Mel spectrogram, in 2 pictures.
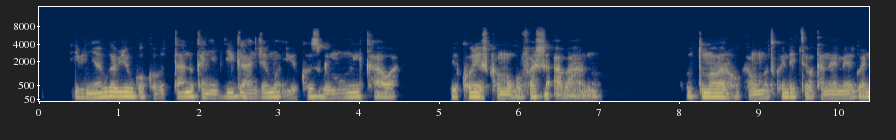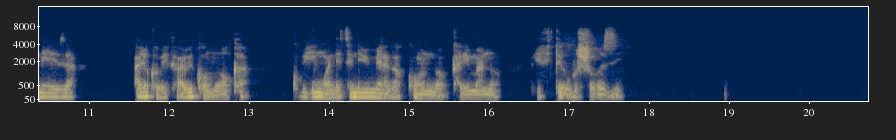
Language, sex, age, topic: Kinyarwanda, male, 18-24, health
